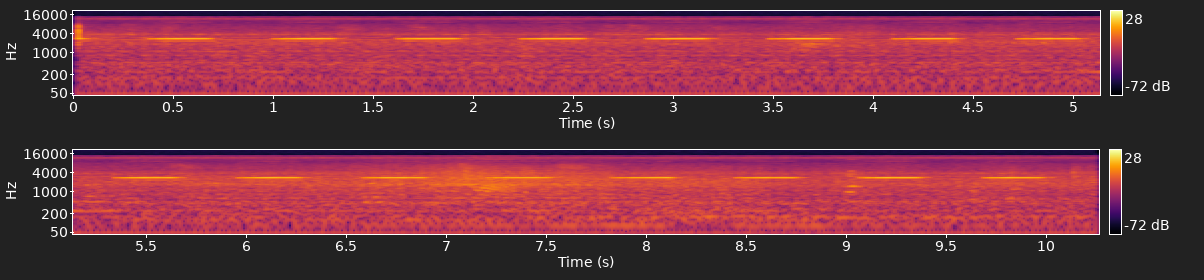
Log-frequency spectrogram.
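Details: Dennis Arrow diesel bus with a slipping ZF gearbox: a sharp high beep repeats about twice a second over the idle; dashboard warning alarm, suspected engine overheating, not confirmed.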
